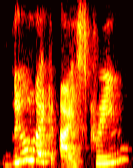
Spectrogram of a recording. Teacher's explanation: So for example, in the question, do you like ice cream? Normally, the intonation is up. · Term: intonation for questions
